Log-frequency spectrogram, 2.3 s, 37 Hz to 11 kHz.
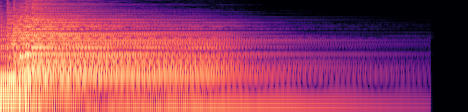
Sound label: Ab Minor Major 13th, down, Guitar, DADGAD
